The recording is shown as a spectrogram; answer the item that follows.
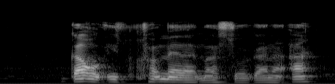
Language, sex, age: Northern Sotho, male, 26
